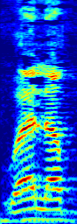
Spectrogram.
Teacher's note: Da 6 harakat masuk ke lam, kita tekan sedikit lah. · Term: an-nabr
